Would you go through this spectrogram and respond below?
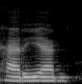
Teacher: akan muncul bunyi semivokal y kata hari ditambah sufiksan akan menjadi harian · Nah, contoh lain seperti yang telah disebutkan di atas, yaitu dalam proses pengimbuhan sufiks an pada dasar hari akan muncul bunyi semivokal Y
